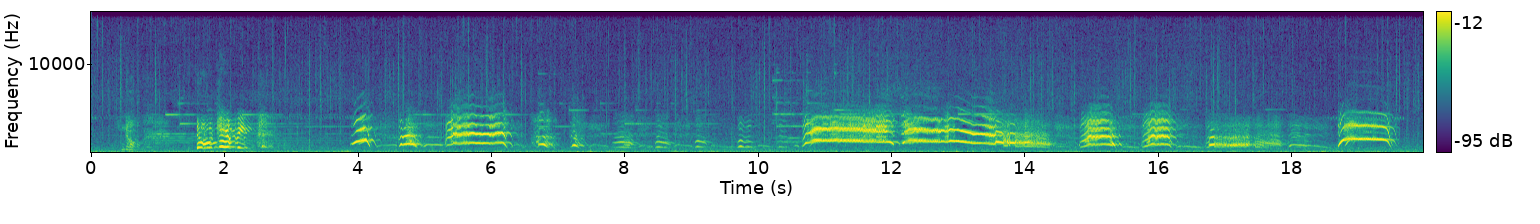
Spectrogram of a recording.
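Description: Shrill, wavering Wendigo screams from the Fallout 76 video game, several drawn-out cries in bursts with gaps between them, loud and close.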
